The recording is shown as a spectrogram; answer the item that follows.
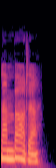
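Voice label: "lambada", British English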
